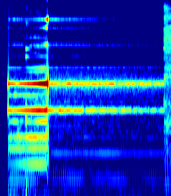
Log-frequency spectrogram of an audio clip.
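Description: A short electronic ident sting for a TV news bulletin: a chord that swells for about half a second, then cuts to a single high tone that rings on and slowly fades.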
